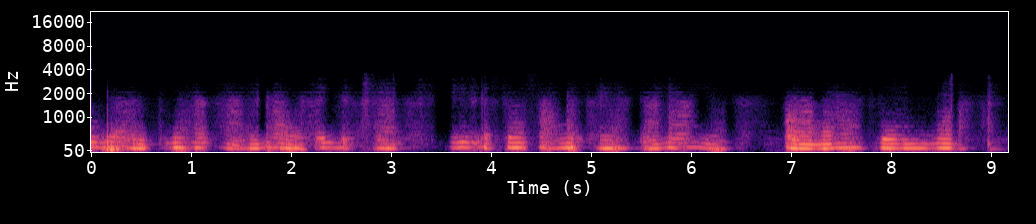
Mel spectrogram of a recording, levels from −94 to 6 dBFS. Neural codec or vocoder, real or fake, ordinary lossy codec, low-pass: codec, 44.1 kHz, 0.9 kbps, DAC; fake; none; 3.6 kHz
